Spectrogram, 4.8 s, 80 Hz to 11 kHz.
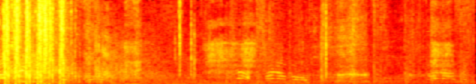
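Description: Rapid bursts of automatic gunfire in the video game Battlefield 5, a dense volley at the start followed by scattered distant shots and game effects, with someone talking quietly underneath.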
